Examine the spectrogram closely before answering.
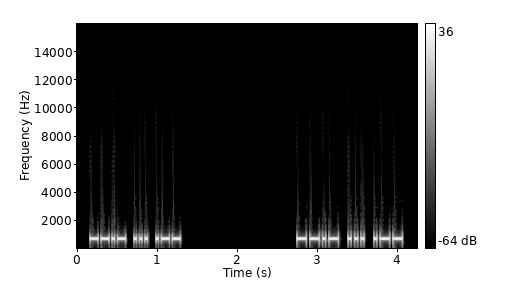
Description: Morse code, heard as a keyed tone, about 37 wpm, 700 Hz. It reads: QSW QSW
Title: Speed-Racing Q-Codes - 30wpm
